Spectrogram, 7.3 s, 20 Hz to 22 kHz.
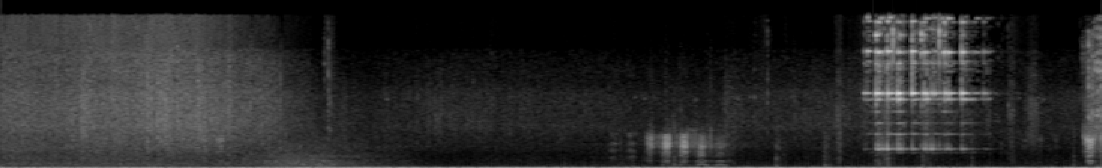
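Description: A goat bleats a few times in The Witcher 3: Wild Hunt over a steady low rumble of ambient game noise, with some faint scattered clicks and tones.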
